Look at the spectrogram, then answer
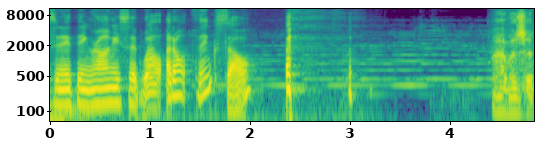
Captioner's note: laughs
